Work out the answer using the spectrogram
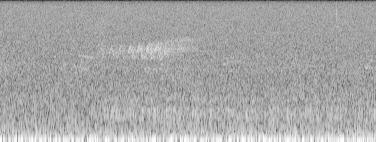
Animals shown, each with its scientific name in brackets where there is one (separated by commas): Black-throated Blue Warbler (Setophaga caerulescens), Red-eyed Vireo (Vireo olivaceus)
